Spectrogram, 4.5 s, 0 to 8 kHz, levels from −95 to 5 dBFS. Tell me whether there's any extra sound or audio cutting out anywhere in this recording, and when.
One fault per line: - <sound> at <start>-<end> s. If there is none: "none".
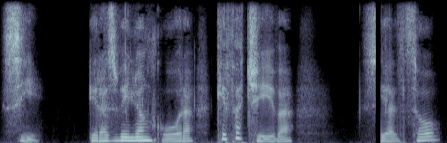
- dropout at 3.8-3.8 s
